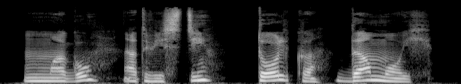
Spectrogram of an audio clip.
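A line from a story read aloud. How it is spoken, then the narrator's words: Through gritted teeth. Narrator (Russian): сквозь зубы процедил Нокс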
